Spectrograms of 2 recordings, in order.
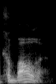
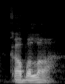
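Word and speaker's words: Kabbalah: and I was even studying cabala kabala I think they pronounce it that's not Christian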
